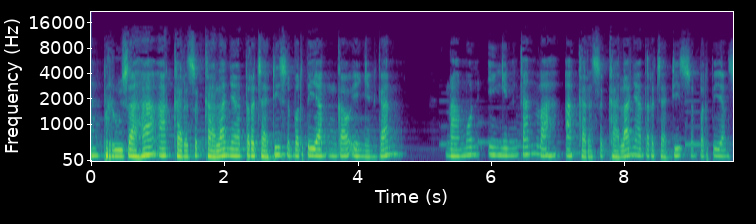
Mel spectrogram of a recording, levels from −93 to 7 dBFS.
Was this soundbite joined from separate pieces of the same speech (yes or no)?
no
